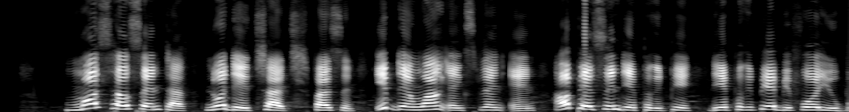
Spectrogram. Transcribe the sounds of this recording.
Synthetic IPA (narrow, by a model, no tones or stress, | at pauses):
mɔshɛlsɛ̃ntas | nodet͡ʃad͡ʒpɛsɔ̃n | ifdɛ̃nwãnɛksplẽnɛ̃n | hawpɛsɔ̃ndepɾipɛ | depɹipɛbifɔjub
